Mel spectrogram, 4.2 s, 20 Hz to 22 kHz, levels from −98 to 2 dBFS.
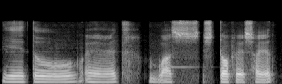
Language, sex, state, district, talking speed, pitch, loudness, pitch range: Hindi, male, Tripura, Unakoti, 100 wpm, 135 Hz, -21 LUFS, 130-140 Hz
